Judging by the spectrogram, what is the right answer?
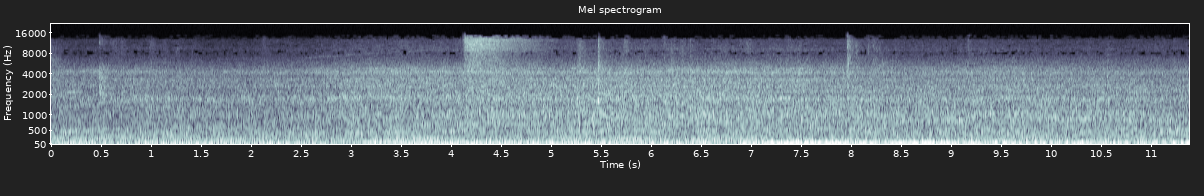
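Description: Scania N230UD bus engine running under way, with a short hiss of compressed air about four seconds in; the engine grows louder from about seven seconds in.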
